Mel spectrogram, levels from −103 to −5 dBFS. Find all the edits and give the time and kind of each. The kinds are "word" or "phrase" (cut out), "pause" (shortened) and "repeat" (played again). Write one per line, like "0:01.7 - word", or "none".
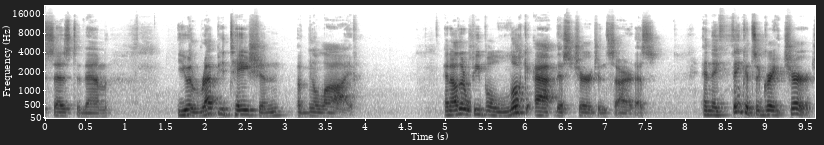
0:01.8 - word
0:03.3 - word
0:05.3 - word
